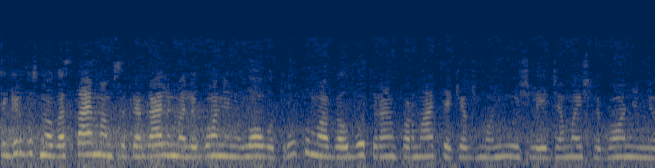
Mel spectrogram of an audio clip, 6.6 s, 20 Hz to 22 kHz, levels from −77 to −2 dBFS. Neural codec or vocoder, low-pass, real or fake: none; 14.4 kHz; real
